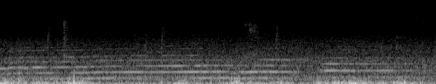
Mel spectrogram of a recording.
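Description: Muslim call to prayer (adhan) from a mosque loudspeaker, long held notes that step slowly in pitch: the Maghrib call at sunset that ends the day's fast. A steady low rumble runs underneath.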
